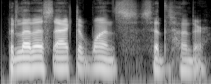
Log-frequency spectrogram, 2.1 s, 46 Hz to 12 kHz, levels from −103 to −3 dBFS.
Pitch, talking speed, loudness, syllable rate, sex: 125 Hz, 255 wpm, -19 LUFS, 5.2 syllables/s, male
